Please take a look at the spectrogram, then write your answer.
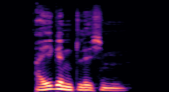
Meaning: strong dative masculine/neuter singular of eigentlich
- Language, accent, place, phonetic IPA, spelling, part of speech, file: German, Germany, Berlin, [ˈaɪ̯ɡn̩tlɪçm̩], eigentlichem, adjective, De-eigentlichem.ogg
